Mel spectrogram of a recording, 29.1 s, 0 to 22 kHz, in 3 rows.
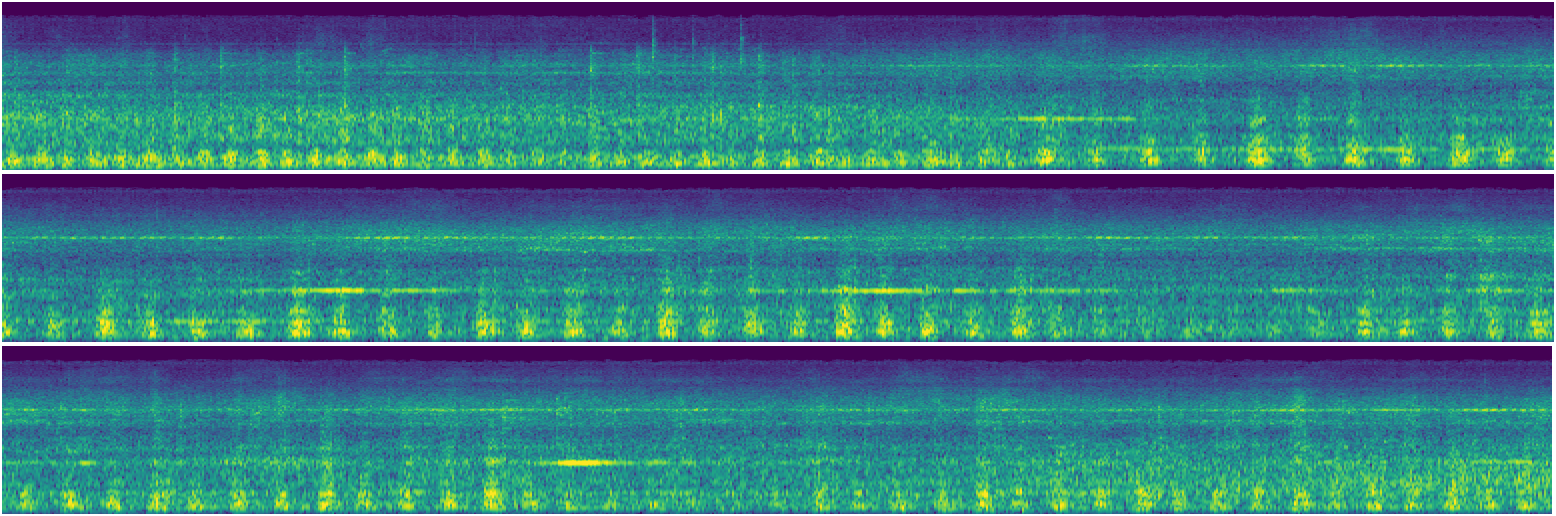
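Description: A steam-hauled train running: the 1909 A-class 4-6-2 Pacific steam locomotive A 428 working its train, with a steady rhythm of exhaust beats and carriage wheels clicking over the rail joints, and a few brief high tones now and then.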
